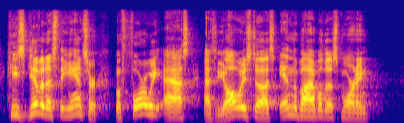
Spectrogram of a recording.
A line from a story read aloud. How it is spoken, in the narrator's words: said excitedly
